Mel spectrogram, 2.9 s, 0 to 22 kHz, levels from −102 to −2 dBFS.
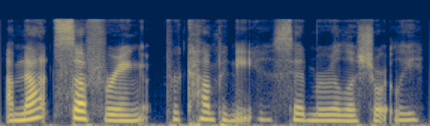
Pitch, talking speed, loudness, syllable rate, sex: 200 Hz, 165 wpm, -23 LUFS, 6.0 syllables/s, female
